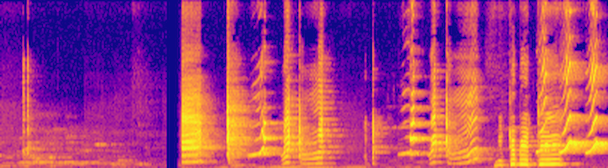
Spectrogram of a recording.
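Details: Indian ringneck (rose-ringed) parakeet talks, saying "mithu mithu" in a high, nasal, clipped voice, stringing short word-like phrases with squawky whistles between them.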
